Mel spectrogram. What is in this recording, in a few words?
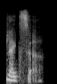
"plexor", Indian; Dictionary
